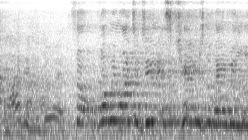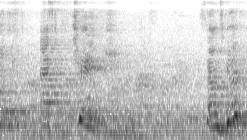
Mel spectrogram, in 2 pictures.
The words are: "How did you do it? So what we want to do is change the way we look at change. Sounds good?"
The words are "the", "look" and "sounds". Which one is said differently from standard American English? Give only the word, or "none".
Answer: none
